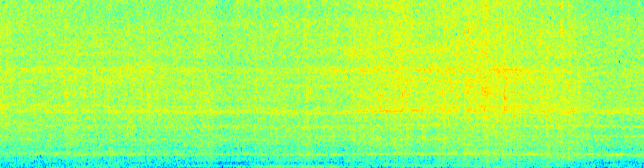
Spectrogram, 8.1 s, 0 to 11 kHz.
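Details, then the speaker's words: Roughly 40-year-old Hornby Class 37 model locomotive: a thin, steady high squeal over the motor's hiss persists after lubricating the axles and motor bogie centre piece and running about half an hour; cause still under investigation. "It's still as you can hear, making the noise. So I think we're going to need to do a little bit more investigation about what it is that is causing it."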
